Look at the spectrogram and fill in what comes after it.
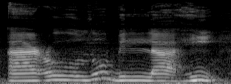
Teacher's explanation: ஐன் ஐன் நடு தொண்டையிலிருந்து வரணும். அந்த எழுத்தோடைய மஹ்ரஜ் பிறப்பிடத்தை மாற்றக்கூடாது.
